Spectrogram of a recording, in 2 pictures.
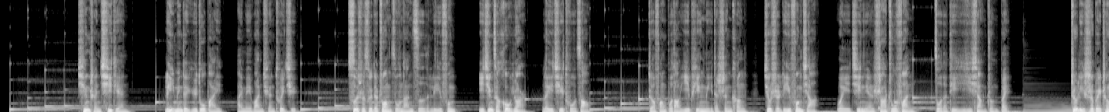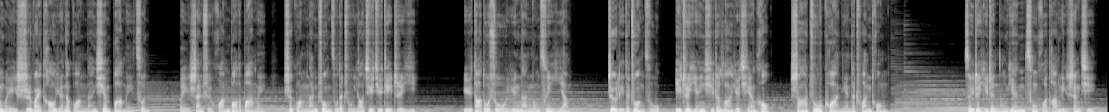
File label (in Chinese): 男 纪录片 民间传统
